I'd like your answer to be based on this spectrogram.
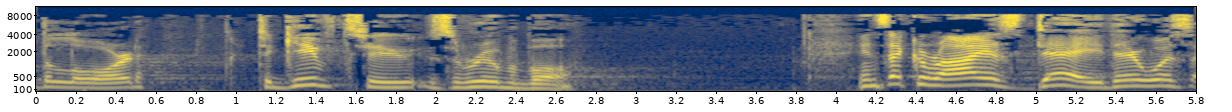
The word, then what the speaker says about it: Zerubbabel: So he said to me, "This is the word of the Lord to Zerubbabel." That's how you say it properly. That's the American way of saying it properly.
